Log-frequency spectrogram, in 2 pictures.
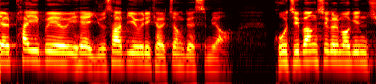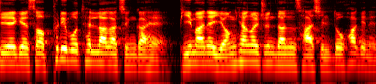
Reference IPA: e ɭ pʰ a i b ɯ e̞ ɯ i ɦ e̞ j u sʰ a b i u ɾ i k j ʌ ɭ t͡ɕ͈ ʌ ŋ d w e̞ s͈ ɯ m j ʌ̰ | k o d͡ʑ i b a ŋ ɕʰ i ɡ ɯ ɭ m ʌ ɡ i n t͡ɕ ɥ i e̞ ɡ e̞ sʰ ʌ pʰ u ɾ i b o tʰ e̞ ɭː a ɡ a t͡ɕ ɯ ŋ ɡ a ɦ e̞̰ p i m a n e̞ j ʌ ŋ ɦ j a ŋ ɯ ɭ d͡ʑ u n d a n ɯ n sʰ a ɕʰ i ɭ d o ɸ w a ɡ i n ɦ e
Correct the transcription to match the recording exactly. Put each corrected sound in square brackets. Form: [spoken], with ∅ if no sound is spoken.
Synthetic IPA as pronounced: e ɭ pʰ a i b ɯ e̞ ɯ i ɦ e̞ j u sʰ a b i u ɾ i k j ʌ ɭ t͡ɕ͈ ʌ ŋ d w e̞ s͈ ɯ m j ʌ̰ | k o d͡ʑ i b a ŋ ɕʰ i ɡ ɯ ɭ m ʌ ɡ i n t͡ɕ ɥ i e̞ ɡ e̞ sʰ ʌ pʰ [ɯ] ɾ i b o tʰ e̞ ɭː a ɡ a t͡ɕ ɯ ŋ ɡ a ɦ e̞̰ p i m a n e̞ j ʌ ŋ ɦ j a ŋ ɯ ɭ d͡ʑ u n d a n ɯ n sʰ a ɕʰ i ɭ d o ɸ w a ɡ i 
